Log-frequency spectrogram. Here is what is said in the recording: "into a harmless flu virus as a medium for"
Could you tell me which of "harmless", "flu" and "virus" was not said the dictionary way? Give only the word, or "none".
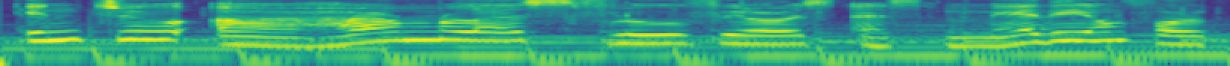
virus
